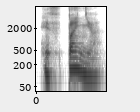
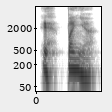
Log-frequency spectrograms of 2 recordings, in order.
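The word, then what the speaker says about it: España: Na Espanha eles vão falar Espanha, desse jeito, tá? Espanha. Porém, em alguns outros lugares, principalmente aqui na Améca do Sul, você vai escutar, ó, er, erpanha, erpanha.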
